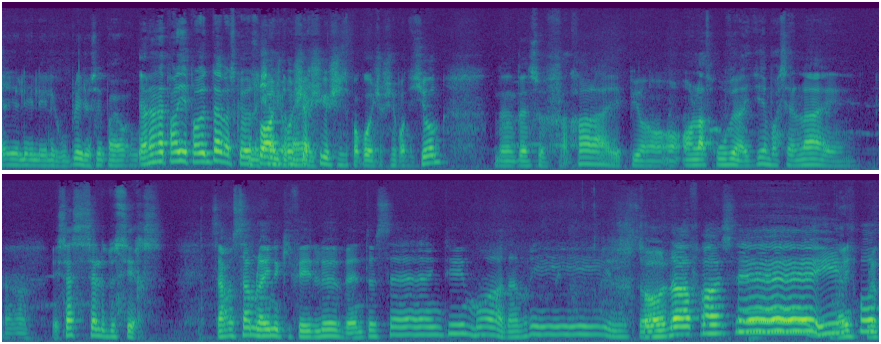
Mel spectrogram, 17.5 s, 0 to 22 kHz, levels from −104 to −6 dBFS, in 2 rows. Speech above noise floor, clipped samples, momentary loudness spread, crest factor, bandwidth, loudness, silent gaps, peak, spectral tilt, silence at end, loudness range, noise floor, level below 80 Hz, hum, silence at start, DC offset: 28 dB; under 0.1%; 16 LU; 20 dB; 18.5 kHz; -34 LUFS; none; -14 dBFS; -5.5 dB/octave; 0 s; 10 LU; -61 dBFS; -76 dBFS; none; 0 s; under 0.1%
